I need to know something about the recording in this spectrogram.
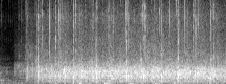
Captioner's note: audience applauding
